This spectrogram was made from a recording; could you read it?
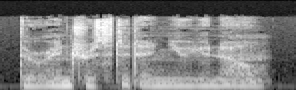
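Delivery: low, hushed voice, close and quiet. Narrator voicing a man speaking to the narrator, in a low voice. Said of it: "he says in a low voice".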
